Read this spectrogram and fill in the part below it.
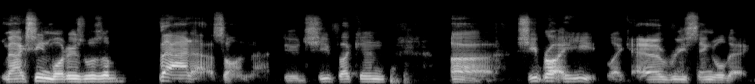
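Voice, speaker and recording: A man with a low-pitched voice hosts a livestream talk show, ranting casually and emphatically about politics to his live chat with heavy swearing. His intonation is lively and his pace a little slow. The close headset-style recording is rough, with no echo.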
